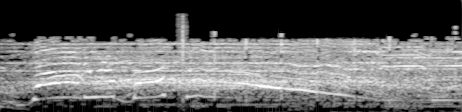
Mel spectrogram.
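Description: An awards show crowd cheers loudly and steadily, with shouts and whoops rising over sustained applause and a swelling musical tone, dense and continuous throughout.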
